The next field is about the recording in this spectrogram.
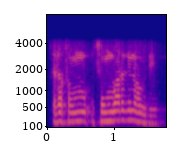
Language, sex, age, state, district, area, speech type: Odia, male, 60+, Odisha, Mayurbhanj, rural, conversation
